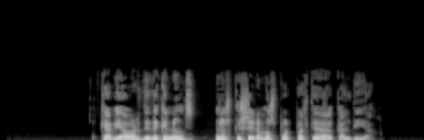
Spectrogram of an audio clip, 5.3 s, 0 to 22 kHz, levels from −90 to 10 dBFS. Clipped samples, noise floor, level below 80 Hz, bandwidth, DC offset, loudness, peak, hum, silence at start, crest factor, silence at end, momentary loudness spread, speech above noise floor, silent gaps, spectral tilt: under 0.1%; -79 dBFS; -74 dBFS; 11 kHz; under 0.1%; -17 LUFS; -2 dBFS; none; 1.25 s; 18 dB; 0.7 s; 13 LU; 62 dB; none; -4.5 dB/octave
